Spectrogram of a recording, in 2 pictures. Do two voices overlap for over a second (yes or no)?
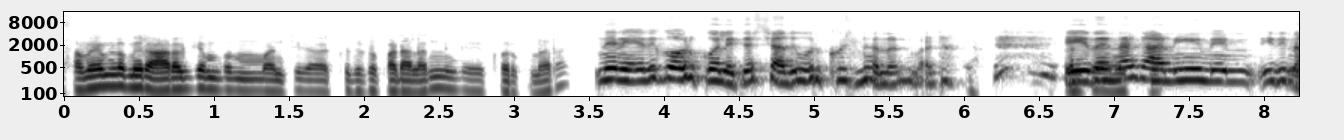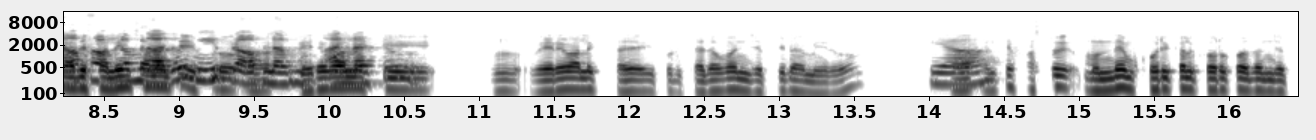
yes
